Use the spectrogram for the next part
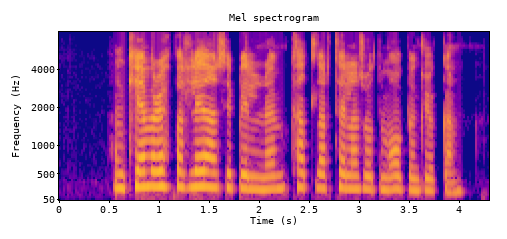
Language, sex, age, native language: Icelandic, female, 20-29, Icelandic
